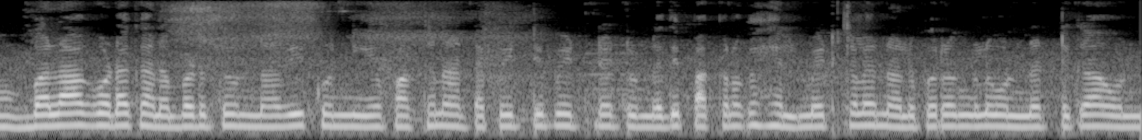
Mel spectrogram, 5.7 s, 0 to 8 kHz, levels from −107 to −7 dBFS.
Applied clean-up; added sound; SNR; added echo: none; none; none; none.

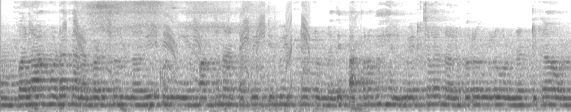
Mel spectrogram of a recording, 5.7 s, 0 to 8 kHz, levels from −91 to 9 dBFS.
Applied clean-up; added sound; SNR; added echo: none; Scratching (performance technique); 17 dB; reverberation time 1.0 s.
